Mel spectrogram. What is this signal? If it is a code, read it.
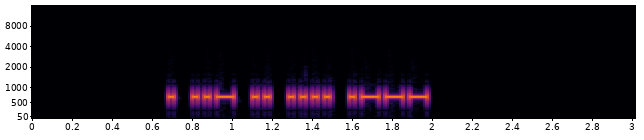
Morse code, heard as a keyed tone, about 38 wpm, 700 Hz. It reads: EUIHJ
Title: Five Challenging Letter-Number Combinations 40wpm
